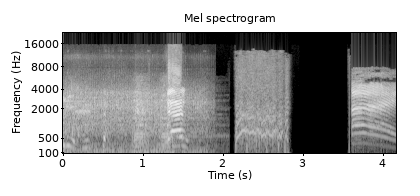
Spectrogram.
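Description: Men's voices calling out, with a loud shout about a second and a half in, over splashing of feet wading into shallow river water. Then come abrupt edited cuts to silence, a short noisy burst, and a quick falling-pitch sound effect near the end.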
